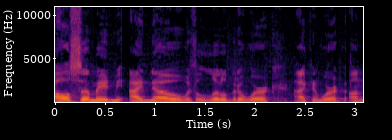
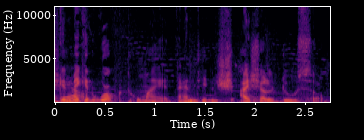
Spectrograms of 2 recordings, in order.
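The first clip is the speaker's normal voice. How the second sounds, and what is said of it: Christoph Waltz impression. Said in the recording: “the perfect Christopher Waltz impression”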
